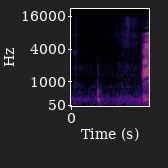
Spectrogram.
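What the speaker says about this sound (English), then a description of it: "we're going to hear duck quacking all throughout our breaks tonight" A duck quacks once, a short, bright nasal call bursting in at the very end after near-silence broken by a faint click.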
